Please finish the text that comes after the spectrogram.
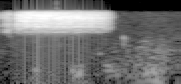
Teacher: That's a sound that you don't use your vocal cords for, just air, like S's and F. Voiceless TH, SH sound. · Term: voiceless sound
